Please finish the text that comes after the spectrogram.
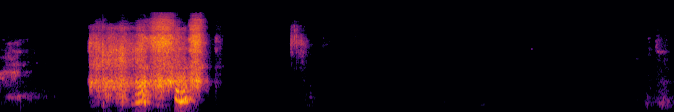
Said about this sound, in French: Alors, je vais me moucher, je suis désolé. Bah oui, voilà, on n'est pas parfait.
